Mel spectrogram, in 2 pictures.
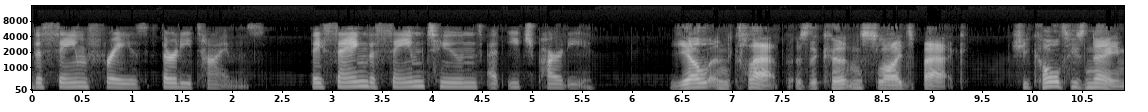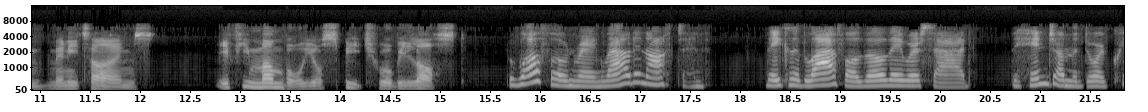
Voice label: Wireless, Ideal microphone sample; V-Moda Crossfade 3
